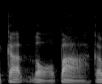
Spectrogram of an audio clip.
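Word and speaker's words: 革羅巴: 经文里面呢他讲一个叫做有一个门徒呢，其中一个门徒呢叫格留巴，有學者形容咧呢個嘅格留巴嘅呢個嘅名字嘅讀音咧，與約翰福音嘅 19:25 呢個格羅巴咧，唔係格羅伯啊，係格羅巴咁樣嚇。個讀音咧，嗱你睇下啲讀音幾似啊，啲讀音好相似，所以咧有人認為咧呢兩個咧係同一個人。嗱，如果既然係同一個人嘅時候咧，喺約翰福音 19:25 咧，呢個格羅巴呢個嘅佢嘅妻子咧就係瑪利亞。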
